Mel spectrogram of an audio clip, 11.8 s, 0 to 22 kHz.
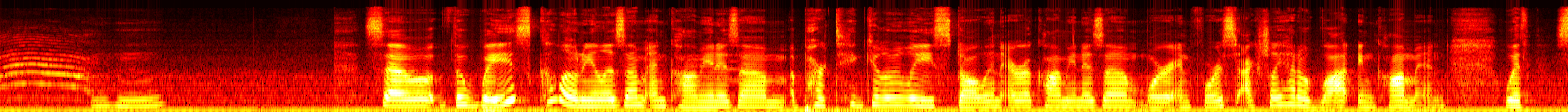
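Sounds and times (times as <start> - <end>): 
cat drawn-out meow ending in a rising whine: 0.0 - 0.7
speech: 0.7 - 1.4, 2.8 - 11.7
steady low hum: 0.7 - 11.7.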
